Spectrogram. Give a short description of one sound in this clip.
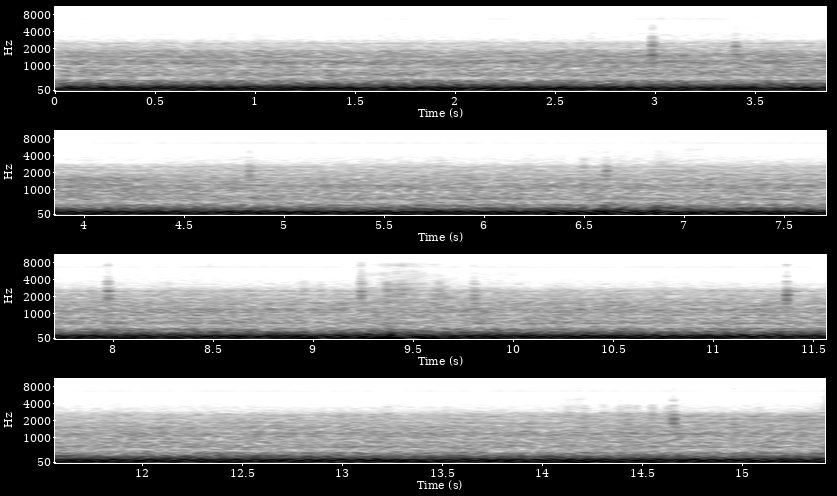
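Trucks rush past close by on the highway.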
